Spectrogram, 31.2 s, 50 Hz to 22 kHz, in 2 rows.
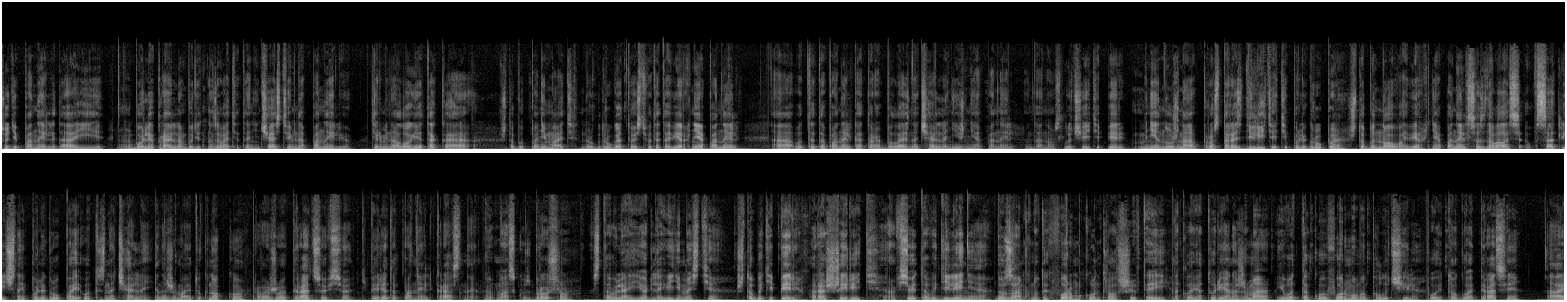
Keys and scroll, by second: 10.7 ctrl+z, 27.0 ctrl+shift+a, 29.5 w.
